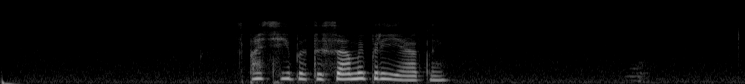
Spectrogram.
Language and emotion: Russian, positive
